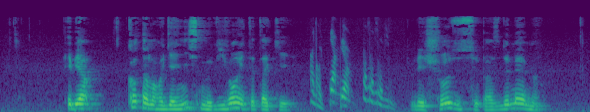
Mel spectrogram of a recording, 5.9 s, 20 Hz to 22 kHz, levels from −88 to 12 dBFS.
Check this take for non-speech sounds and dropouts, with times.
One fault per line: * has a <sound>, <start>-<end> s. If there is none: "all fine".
* has a chirp, 3.1-4.0 s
